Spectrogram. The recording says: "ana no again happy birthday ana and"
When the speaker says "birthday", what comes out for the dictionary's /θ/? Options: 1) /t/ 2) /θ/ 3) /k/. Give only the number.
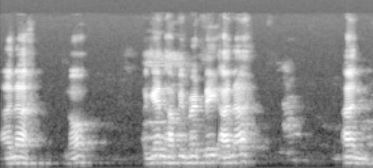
1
